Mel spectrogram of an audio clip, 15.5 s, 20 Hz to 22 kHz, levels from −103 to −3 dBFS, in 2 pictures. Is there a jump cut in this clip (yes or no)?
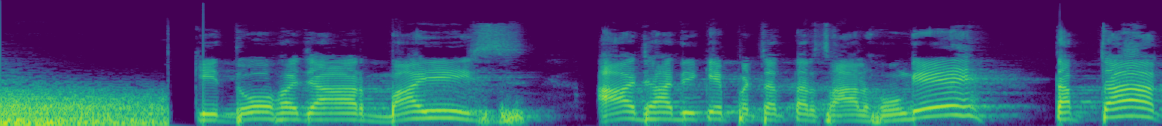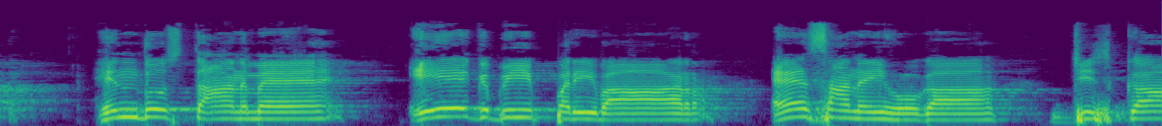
yes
